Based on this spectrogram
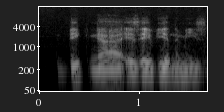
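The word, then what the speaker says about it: Bich Nga: Bikna is a Vietnamese name. B is pronounced a bit like B with a short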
